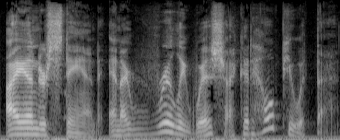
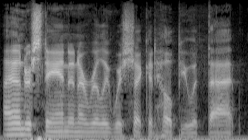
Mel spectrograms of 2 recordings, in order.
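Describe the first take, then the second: First: It is said warmly, with sincere care. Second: It is said flatly, without warmth or care. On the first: The caller feels genuinely cared for. The speaker calls it right. "Using the exact same words, I could say" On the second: The words have little effect. The speaker calls it wrong. "Without using my voice, tone, and inflection to tell the caller that I care"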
